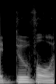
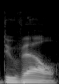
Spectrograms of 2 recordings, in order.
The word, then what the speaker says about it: Duvel: I just had my last Duvel, and I keep pronouncing it incorrectly. Now I know to say Duvel instead of Duvel.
